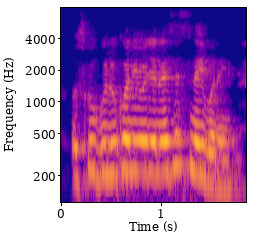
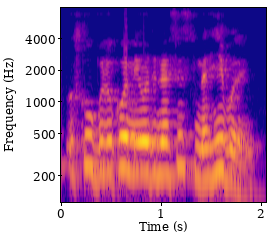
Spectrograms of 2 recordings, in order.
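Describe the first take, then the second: First: नहीं hit firmly after a pause, falling; stress on NAHIN. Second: Weight on gluconeogenesis, नहीं left light; stress on term. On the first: Tutor correcting the student, stressing नहीं with a fall. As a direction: correct yourself by punching नहीं. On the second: Tutor to student, naming the term with stress on gluconeogenesis. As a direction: lean on the word gluconeogenesis as you name it. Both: Shown as a demonstration.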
